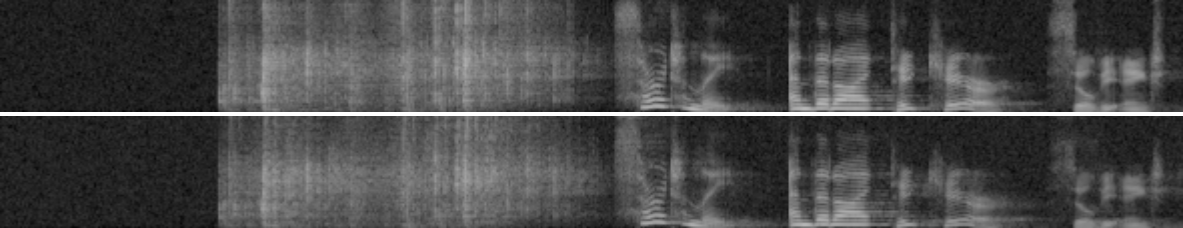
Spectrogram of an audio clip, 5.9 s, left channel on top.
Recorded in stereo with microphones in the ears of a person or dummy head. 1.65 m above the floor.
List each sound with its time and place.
1.1 s crumpling: 30° left (ahead or behind), 3.5 m
3.1 s a woman speaking: 15° left (ahead or behind), 0.7 m
4.5 s a man speaking: 35° left (ahead or behind), 0.6 m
